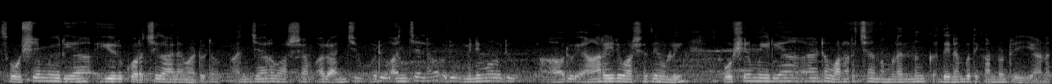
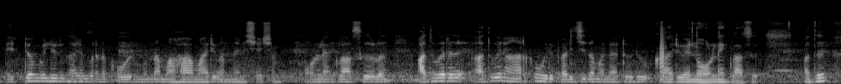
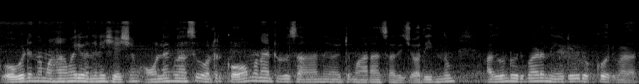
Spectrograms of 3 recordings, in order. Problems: none marked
